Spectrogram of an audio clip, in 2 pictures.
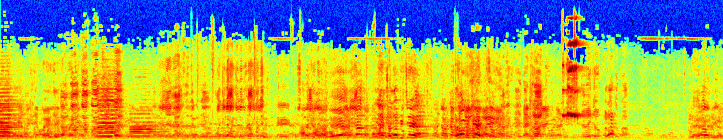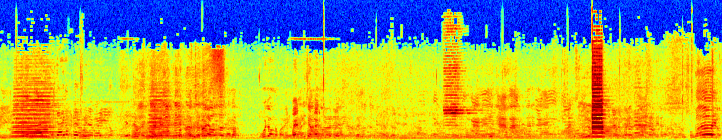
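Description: A crowd of men and women chatters and calls out nearby.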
